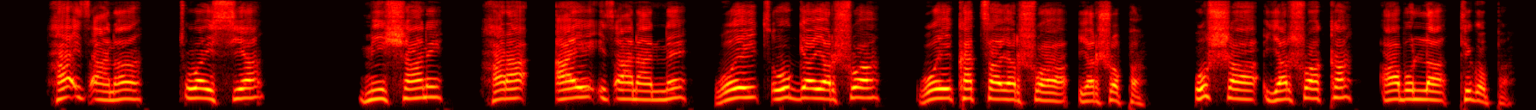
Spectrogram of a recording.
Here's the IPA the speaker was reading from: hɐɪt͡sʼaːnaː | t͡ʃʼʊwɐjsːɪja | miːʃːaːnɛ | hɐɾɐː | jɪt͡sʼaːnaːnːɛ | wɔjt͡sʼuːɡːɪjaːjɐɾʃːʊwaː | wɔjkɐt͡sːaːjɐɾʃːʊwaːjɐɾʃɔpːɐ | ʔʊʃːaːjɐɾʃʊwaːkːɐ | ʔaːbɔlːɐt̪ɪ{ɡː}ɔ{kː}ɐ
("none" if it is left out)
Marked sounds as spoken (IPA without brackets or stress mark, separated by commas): ɡ, pː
